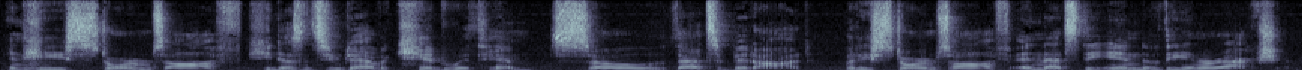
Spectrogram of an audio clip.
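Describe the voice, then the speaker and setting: A man's voice: mid-range voice, measured pace, few pauses, low-quality recording. Male game master, mid-range voice, conversational and explanatory, improvising scene narration for a tabletop game.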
